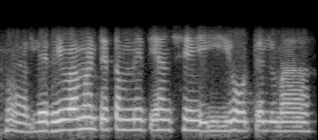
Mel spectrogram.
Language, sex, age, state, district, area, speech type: Gujarati, female, 45-60, Gujarat, Amreli, urban, conversation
